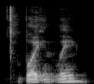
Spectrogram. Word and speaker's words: blatantly: but anyway blatantly okay the first t if you try to say blatantly he blatantly did it blatantly blatantly uh see that was a blate that was a blatant lie blatantly it doesn't sound too bad if i try to drop that first t but i have to like force myself to not stop it it's like really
